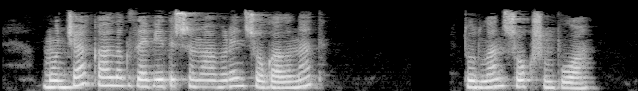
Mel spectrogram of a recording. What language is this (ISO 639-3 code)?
chm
